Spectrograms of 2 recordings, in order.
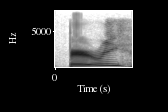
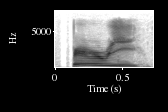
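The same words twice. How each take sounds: First: Rising, unsure call of the name; questioning call. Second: Falling call of the name. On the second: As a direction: call him firmly across the room. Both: Acted.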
